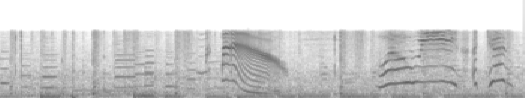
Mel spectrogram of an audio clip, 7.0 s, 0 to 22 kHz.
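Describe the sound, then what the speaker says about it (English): A toy cat meows when its head is pressed in the video game Persona 5 Royal, giving two drawn-out, falling meows over background music, loud and clear with a few shorter mews after. "It meows when you press on its head."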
